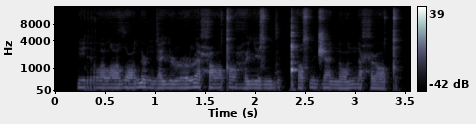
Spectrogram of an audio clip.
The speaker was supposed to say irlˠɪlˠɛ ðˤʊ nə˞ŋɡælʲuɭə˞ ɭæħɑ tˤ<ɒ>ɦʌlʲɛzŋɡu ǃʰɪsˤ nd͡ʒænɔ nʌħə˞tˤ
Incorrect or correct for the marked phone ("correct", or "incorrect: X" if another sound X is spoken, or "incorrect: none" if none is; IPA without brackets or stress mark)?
incorrect: ɑ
